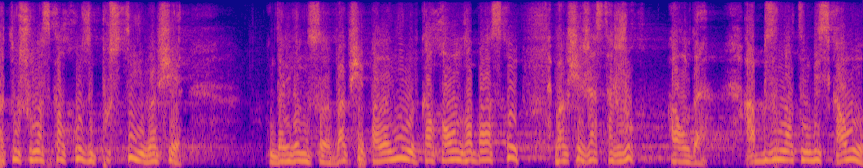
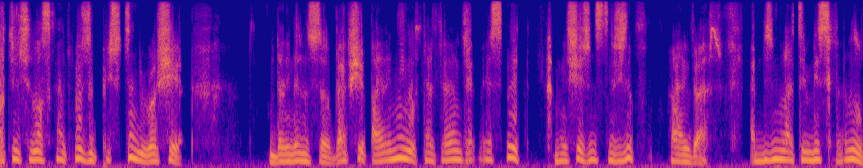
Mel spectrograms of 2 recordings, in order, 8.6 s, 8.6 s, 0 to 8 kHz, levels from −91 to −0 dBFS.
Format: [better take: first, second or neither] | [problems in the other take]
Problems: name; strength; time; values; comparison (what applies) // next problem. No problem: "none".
first | noise reduction (neural diffusion model UNIVERSE++)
